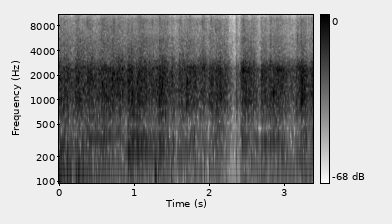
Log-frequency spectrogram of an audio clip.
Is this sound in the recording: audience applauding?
yes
